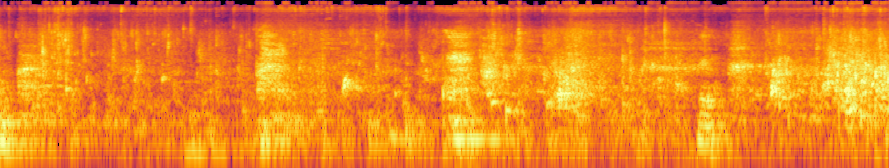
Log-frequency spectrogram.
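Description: Water from a mountain spring inside a cave on Mount Banahaw, Dolores, Quezon, rushes and splashes in loud, uneven surges, the flow echoing close by with shifting intensity.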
